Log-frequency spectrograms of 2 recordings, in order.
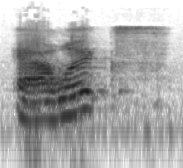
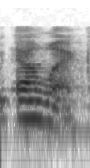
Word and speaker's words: Alex: spelled a-l-e-x most of us in the country pronounce it Alex but from where he lives in that area they call him elec so if we say Alex it's because we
